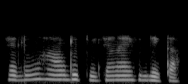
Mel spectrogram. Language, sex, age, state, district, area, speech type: Goan Konkani, female, 18-30, Goa, Canacona, rural, conversation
